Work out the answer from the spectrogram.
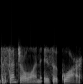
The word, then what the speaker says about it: guar: And the central one is a guar. It's a very, very large cow-like animal, but it's much, much bigger. And guar, I think, is the correct pronunciation.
